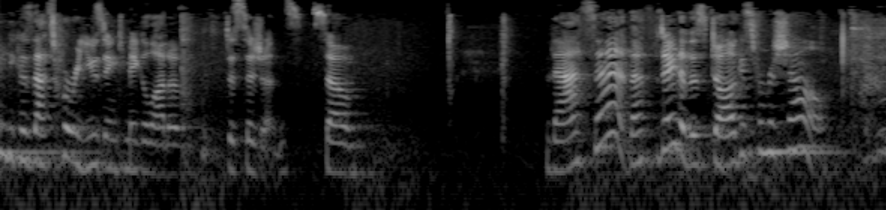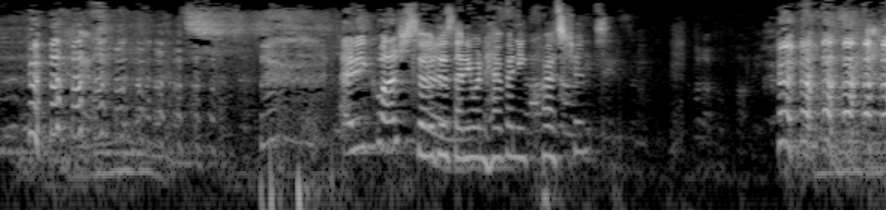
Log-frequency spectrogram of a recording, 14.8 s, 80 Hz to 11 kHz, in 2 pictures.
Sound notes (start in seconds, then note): 7.2 laughs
